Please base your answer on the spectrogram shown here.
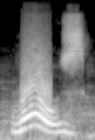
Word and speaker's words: rose: pronounced as s, but in some cases the letter S has the z sound. Okay, we have examples in words like music, rose. Okay, so r o s e is not rose, it is rose.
